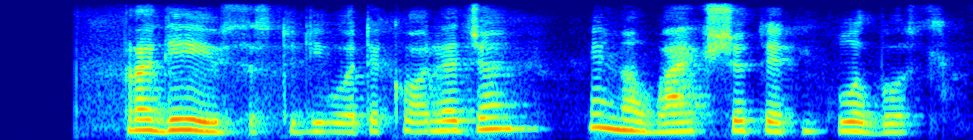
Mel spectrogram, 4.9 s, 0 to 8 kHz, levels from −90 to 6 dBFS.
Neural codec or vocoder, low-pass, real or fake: codec, 16 kHz, 0.8 kbps, ZipCodec; 7.2 kHz; fake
